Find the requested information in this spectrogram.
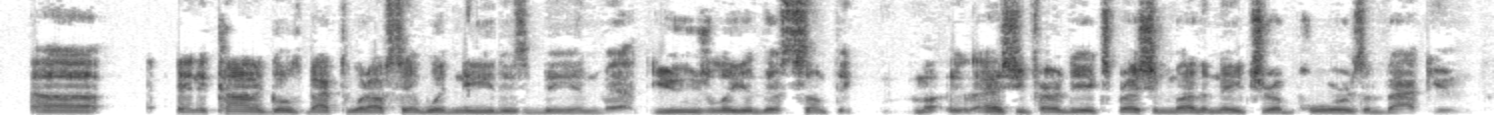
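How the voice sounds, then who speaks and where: A man with a Louisiana accent, fairly low in pitch, at a fairly quick pace with fairly even intonation, in a dry, close sound with no echo. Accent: Bayou. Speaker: recovery counselor. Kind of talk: casual interview.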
